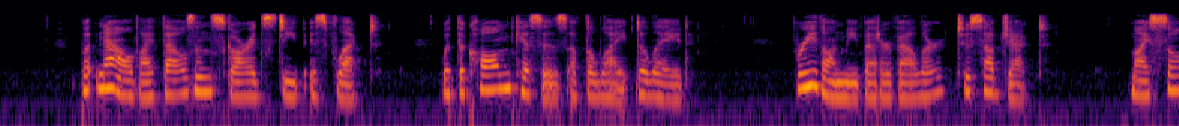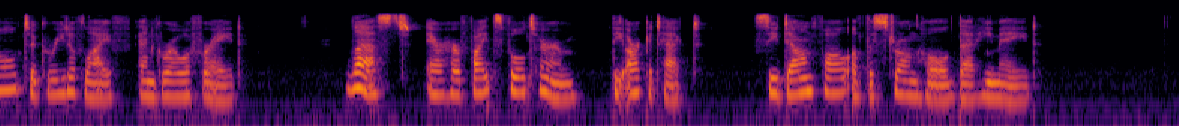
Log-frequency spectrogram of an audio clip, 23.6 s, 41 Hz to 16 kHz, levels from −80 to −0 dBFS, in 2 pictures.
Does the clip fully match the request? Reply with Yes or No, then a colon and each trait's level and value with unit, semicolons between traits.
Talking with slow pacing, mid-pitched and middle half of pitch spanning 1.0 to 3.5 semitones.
No: slow, 120 wpm; medium, 180 Hz; average, 3.9 semitones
